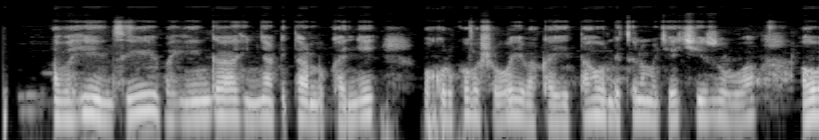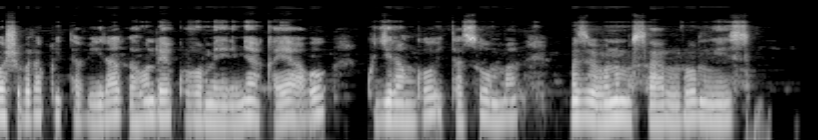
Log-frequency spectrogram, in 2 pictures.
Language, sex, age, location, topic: Kinyarwanda, female, 18-24, Kigali, agriculture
